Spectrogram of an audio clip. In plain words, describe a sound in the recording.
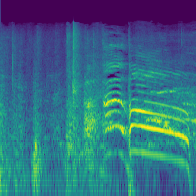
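A body thuds heavily onto a padded floor.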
